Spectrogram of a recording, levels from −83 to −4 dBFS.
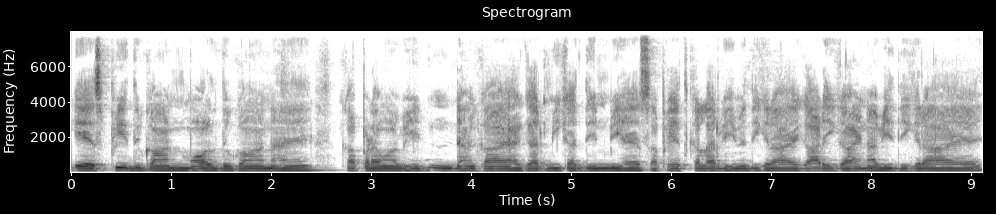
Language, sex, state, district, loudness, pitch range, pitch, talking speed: Hindi, male, Chhattisgarh, Korba, -26 LUFS, 110-115 Hz, 115 Hz, 195 wpm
